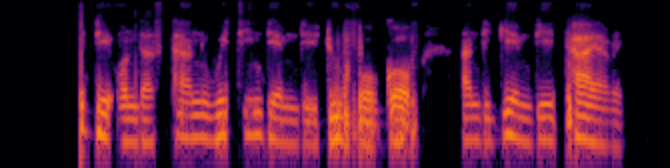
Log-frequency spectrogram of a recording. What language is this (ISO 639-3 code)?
pcm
